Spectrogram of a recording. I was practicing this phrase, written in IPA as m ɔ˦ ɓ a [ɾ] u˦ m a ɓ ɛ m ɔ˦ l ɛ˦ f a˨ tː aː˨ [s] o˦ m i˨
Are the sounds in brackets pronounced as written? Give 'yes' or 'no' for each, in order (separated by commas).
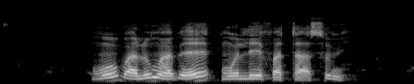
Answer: no, yes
